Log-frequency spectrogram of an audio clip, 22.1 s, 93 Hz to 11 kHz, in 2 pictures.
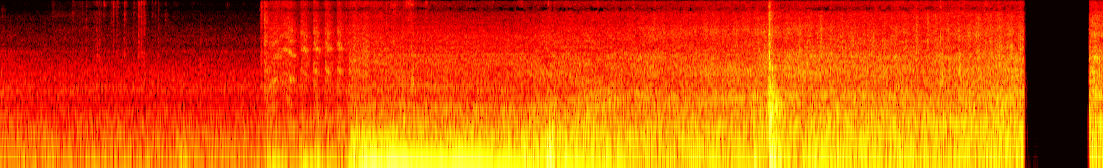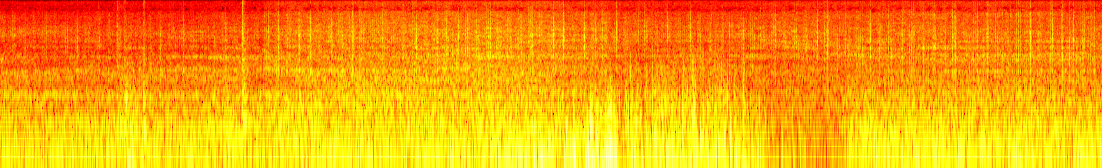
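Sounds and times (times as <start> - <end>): car engine starting and running: 2.6 - 10.3, 10.9 - 22.0
engine rattle: 2.6 - 10.3, 10.9 - 22.0.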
